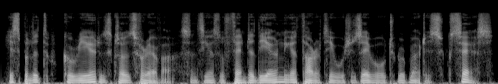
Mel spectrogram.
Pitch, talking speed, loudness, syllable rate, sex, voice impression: 90 Hz, 240 wpm, -20 LUFS, 7.9 syllables/s, male, masculine, adult-like, slightly thin, slightly weak, slightly hard, fluent, slightly cool, calm, slightly strict, sharp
